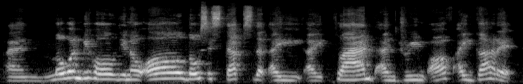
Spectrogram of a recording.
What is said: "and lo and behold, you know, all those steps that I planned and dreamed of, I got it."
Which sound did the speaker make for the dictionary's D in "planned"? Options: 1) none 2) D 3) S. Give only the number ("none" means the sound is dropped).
2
